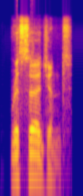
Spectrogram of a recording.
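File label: "resurgent", British English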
